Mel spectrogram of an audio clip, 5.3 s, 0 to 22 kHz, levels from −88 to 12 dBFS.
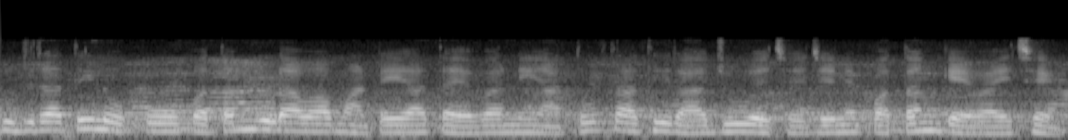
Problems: constant background noise, continuous background conversations, low volume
